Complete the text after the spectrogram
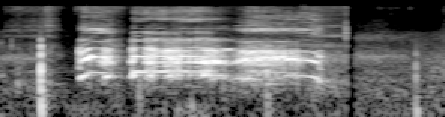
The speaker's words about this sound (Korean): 깜짝아, 뭐야? 야생닭이네?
